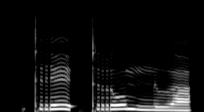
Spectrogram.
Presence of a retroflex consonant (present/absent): absent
